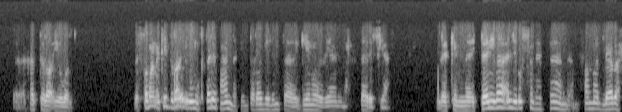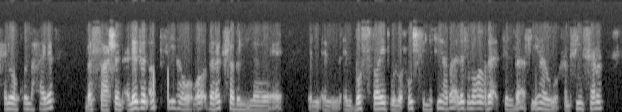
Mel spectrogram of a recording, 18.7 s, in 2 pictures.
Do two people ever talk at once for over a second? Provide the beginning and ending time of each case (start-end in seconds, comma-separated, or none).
none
